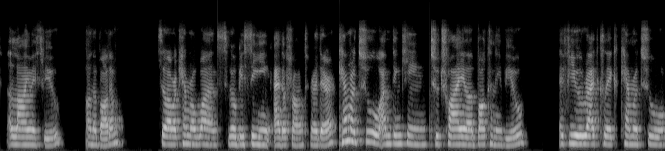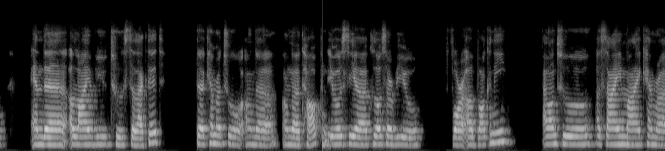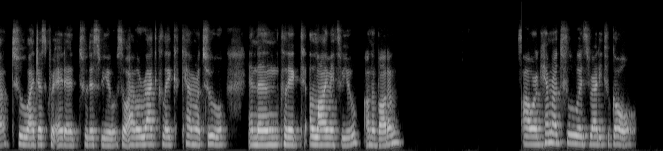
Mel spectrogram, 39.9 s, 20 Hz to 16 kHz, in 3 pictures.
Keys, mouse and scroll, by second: 2.0 click, 9.6 right click, 11.4 right click, 24.0 right click, 35.7 click, 39.6 click.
